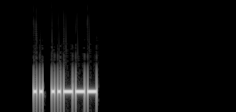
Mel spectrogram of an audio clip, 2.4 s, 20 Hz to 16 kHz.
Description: Morse code, heard as a keyed tone, about 42 wpm, 700 Hz. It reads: I2
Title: Callsign Prefixes for Top 50 DXCC - 40wpm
